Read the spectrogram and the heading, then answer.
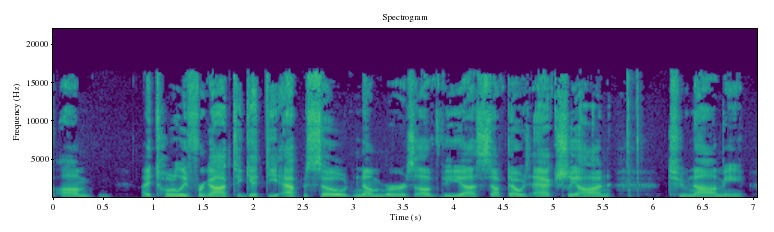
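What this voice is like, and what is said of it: Congested voice from a cold. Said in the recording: “my voice sounds a little different than normal ... I'm kind of have a little bit of a cold or some kind of allergy or something ... sorry if I sound different ... sorry if you maybe hear me sniff”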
